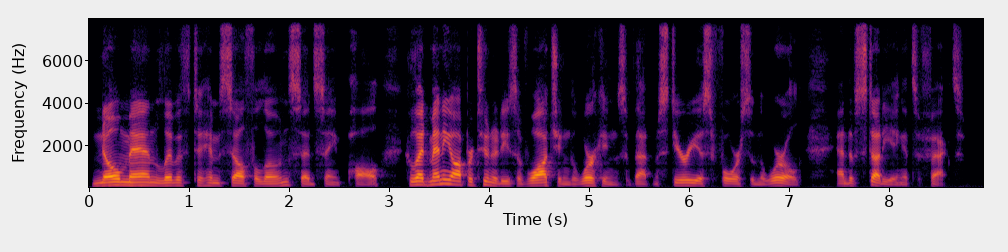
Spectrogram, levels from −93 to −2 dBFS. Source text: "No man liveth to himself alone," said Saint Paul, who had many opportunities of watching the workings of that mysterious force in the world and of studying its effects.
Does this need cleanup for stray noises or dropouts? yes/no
no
